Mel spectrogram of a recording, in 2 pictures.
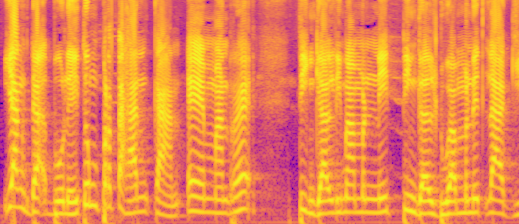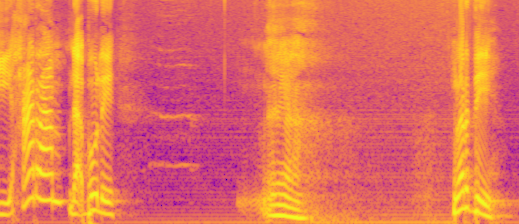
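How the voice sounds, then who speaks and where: A man's voice: sits high, sing-song, unhurried, pauses often. A man with a Javanese accent teaching a religious lesson, didactic, repeating phrases and checking that students follow. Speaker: Islamic teacher.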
